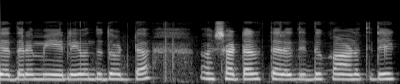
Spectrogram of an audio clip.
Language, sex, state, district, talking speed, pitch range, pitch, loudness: Kannada, female, Karnataka, Bidar, 105 wpm, 235-245 Hz, 240 Hz, -14 LUFS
